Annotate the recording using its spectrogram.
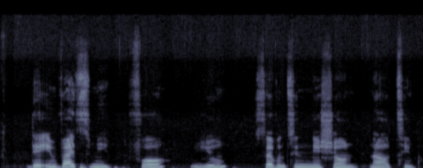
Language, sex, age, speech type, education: Nigerian Pidgin, female, 30-45, spontaneous, tertiary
